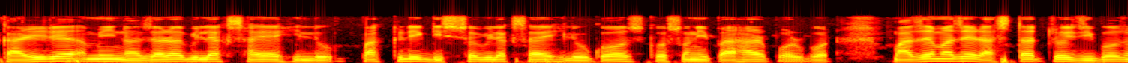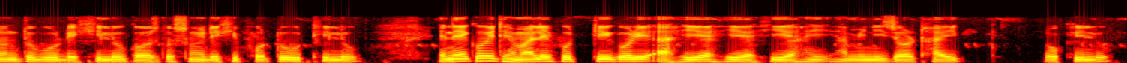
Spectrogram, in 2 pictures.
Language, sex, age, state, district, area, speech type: Assamese, male, 18-30, Assam, Udalguri, urban, spontaneous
